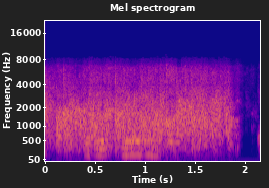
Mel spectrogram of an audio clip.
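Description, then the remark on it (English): A burst of applause, dense crackling clapping at steady loudness for about two seconds, then cutting off abruptly, with faint voices mixed underneath. “You deserve a round of applause, my good sir.”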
